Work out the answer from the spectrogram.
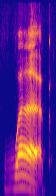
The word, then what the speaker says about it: work: that word is pronounced work like with the letter e work work yes you were saying it's like the word perk you see um you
